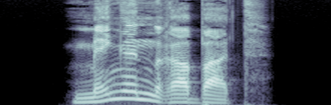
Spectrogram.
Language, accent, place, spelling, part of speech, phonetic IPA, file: German, Germany, Berlin, Mengenrabatt, noun, [ˈmɛŋənʁaˌbat], De-Mengenrabatt.ogg
- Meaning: bulk / quantity discount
